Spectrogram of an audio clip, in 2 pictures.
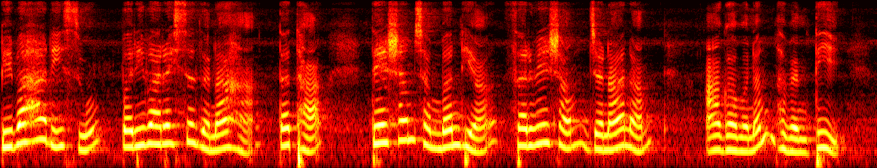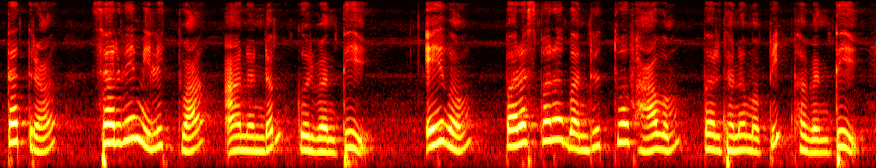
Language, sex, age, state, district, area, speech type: Sanskrit, female, 18-30, Assam, Nalbari, rural, spontaneous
